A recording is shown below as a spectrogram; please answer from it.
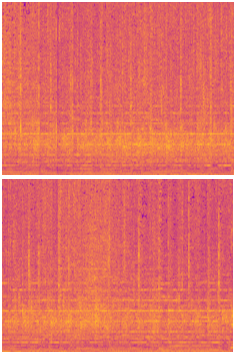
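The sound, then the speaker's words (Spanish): Steady, dense audience applause welcoming a publicist introduced as a guest, many hands clapping at once for the full stretch, loud and even throughout, with what sounds like music playing underneath and no talking. “Un aplauso para él.”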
